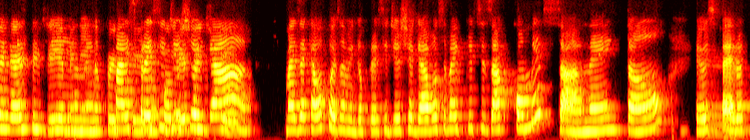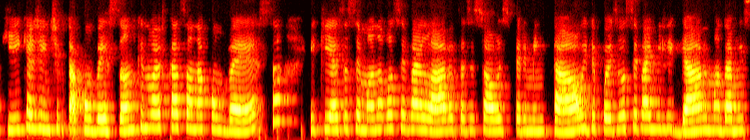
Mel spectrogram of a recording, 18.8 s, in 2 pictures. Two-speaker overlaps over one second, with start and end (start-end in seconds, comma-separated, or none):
0.6-3.1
